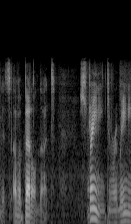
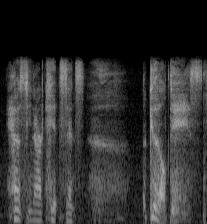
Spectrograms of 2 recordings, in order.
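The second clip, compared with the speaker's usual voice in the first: put-on slow, fading old man's whisper; slow weak whisper; 3 semitones higher, slower than usual. Old Louis reminiscing to Kit, slow whisper. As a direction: let the memory trail off in a whisper.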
